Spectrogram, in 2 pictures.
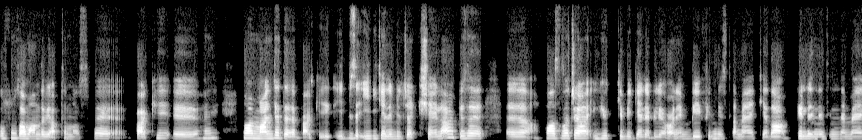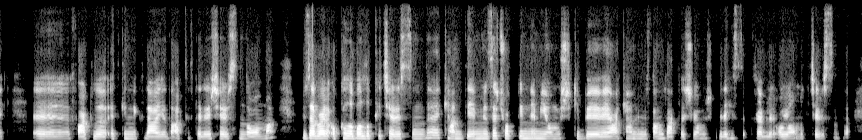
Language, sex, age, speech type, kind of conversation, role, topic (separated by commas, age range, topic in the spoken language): Turkish, female, 25-29, conversation, advice, advisor, Evde film izlerken veya müzik dinlerken nasıl daha iyi rahatlayabilirim?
